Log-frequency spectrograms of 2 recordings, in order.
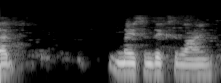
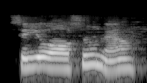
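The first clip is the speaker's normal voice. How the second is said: attempted Southern accent, higher and louder; Southern US send-off, raised pitch and volume; 6 semitones higher, 5 dB louder than usual. Shown as a demonstration. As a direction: call it out in an amateur Southern accent. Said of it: "if that was a good southern accent".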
